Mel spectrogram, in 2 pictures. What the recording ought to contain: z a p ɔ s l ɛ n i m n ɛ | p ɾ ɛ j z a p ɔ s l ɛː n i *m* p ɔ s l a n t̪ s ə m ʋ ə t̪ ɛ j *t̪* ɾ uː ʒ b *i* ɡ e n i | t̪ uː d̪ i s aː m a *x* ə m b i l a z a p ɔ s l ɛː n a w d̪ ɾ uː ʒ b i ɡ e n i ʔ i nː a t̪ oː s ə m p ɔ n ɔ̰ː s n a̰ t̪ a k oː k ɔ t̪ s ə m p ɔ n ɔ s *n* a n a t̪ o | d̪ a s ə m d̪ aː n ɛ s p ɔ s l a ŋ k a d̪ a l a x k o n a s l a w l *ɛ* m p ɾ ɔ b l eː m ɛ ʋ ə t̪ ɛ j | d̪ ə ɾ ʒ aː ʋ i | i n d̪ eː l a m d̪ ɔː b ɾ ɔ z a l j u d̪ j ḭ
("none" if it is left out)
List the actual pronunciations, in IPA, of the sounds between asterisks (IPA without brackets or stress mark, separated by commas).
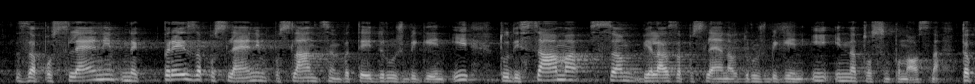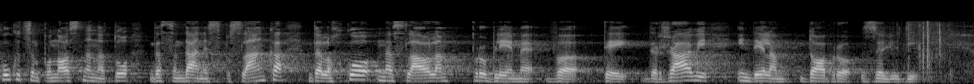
m, d̪, i, s, n, a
